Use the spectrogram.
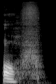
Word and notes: off: British English

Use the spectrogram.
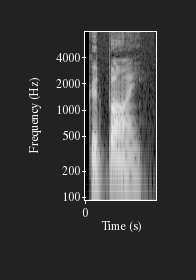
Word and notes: goodbye: British English

